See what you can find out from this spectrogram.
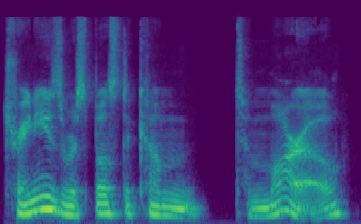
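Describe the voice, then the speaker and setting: A man voicing a confused, hesitant warehouse guard in a tabletop game, halting and unsure. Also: fairly low pitch, sing-song, pitched above the performer's own voice.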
